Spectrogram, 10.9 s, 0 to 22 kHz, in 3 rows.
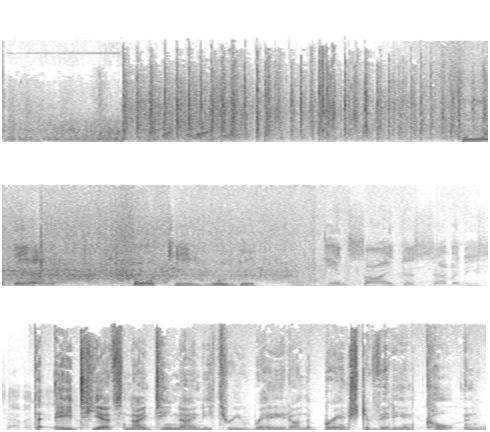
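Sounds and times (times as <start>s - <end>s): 
automatic gunfire in archival news footage of the ATF raid in Waco: 0.9s - 4.6s
speech: 3.4s - 10.9s.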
